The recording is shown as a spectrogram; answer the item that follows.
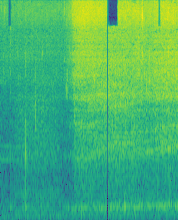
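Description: Water for risotto pours steadily from a tap, starting as a sudden loud hissing gush after a quiet moment and continuing evenly close by.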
